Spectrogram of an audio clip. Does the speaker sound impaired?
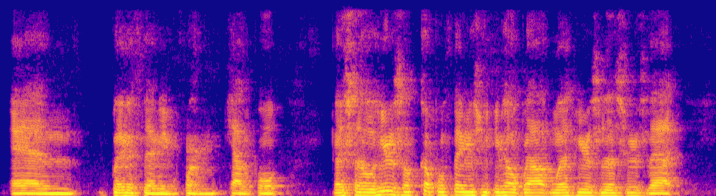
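Yes: cleft lip and palate; congenital, with popliteal pterygium syndrome, over 30 operations until age 14 including lip and palate correction; speech impediment from cleft lip and palate.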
